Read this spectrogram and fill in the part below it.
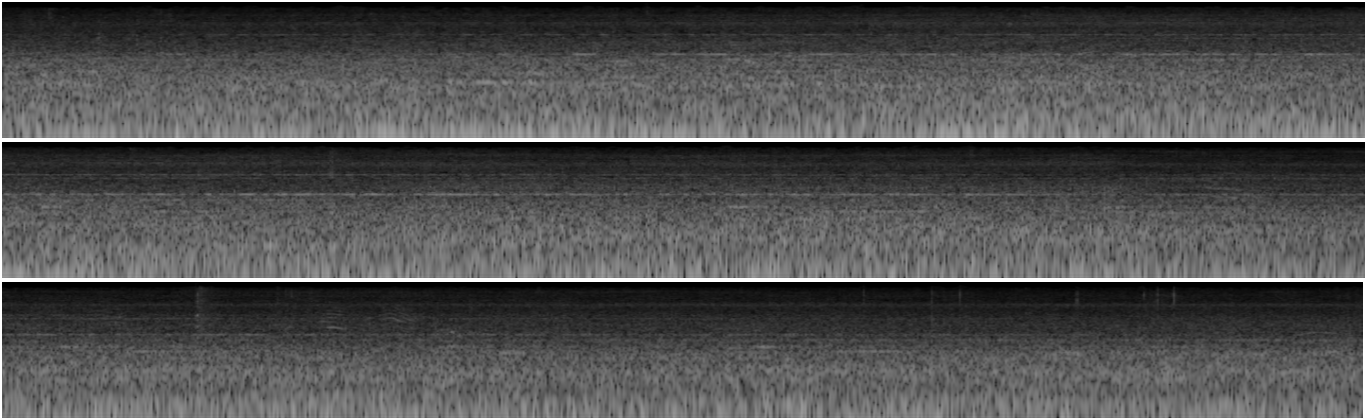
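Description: A train rolls slowly past with a low, steady hum.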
